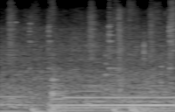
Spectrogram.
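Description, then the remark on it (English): Waves wash over a pebble beach at Brighton, UK, on a sunny summer day, in a steady, hissing surf, with a low mechanical hum running underneath throughout. No one speaks. “But I'm back in the UK now, down on Brighton Beach, and it is absolutely delicious.”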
